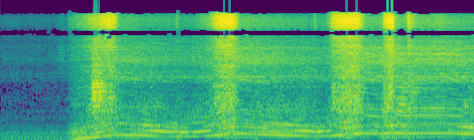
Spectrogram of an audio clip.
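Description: Nissan Rogue crossover's engine revved hard in place from idle, starting about a second in, its pitch climbing and dropping several times in quick succession.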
